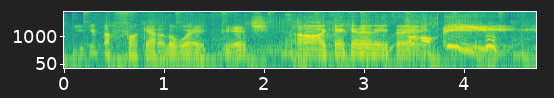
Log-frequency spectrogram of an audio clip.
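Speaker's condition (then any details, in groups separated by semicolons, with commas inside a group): No condition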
